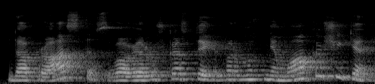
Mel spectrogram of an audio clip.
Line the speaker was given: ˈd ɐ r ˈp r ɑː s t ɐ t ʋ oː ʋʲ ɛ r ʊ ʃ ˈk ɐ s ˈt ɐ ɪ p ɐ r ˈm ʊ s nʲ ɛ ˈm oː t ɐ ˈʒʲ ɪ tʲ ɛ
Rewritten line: ˈd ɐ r ˈp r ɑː s t ɐ s ʋ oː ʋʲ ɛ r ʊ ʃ ˈk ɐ s ˈt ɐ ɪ p ɐ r ˈm ʊ s nʲ ɛ ˈm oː k ɐ ˈʃʲ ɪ tʲ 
